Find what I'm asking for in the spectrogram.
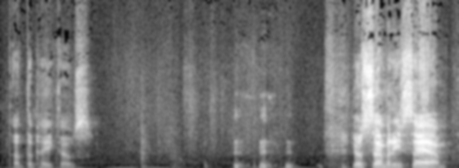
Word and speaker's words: Yosemite: when they gaze upon Yosemites, towering sequoias. – Now, as we all know, it's pronounced Yosemite.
